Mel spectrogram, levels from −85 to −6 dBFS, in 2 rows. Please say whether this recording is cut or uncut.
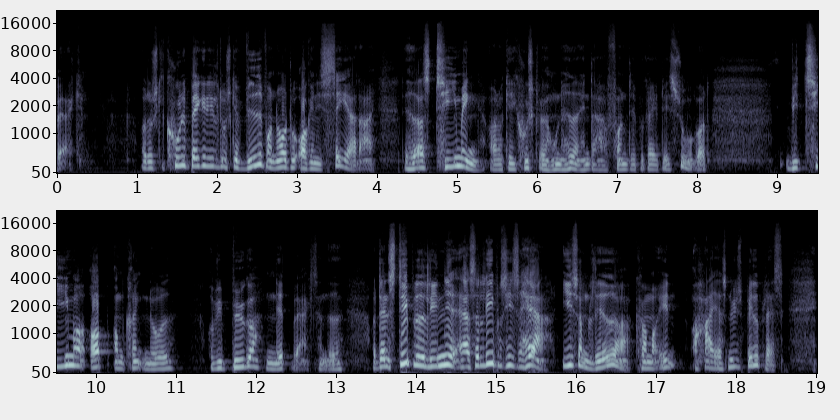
uncut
